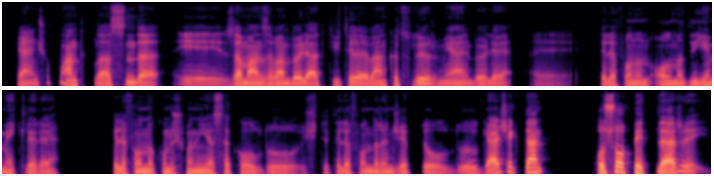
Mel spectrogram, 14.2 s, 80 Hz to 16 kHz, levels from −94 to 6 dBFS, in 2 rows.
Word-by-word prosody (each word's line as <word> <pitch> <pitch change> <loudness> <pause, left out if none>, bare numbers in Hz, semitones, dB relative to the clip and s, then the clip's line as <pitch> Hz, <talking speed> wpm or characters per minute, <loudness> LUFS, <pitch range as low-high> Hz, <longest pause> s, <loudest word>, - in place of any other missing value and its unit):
Yani, - - -4
çok 245 -5 -22
mantıklı 165 -9 -2
aslında. 125 +3 -1 0.2
Eee, 105 -2 -8
zaman 115 0 +2
zaman 115 0 0
böyle 115 0 +3
aktivitelere 110 0 -2
ben 110 0 -1
katılıyorum. 105 -6 -3
Yani, 90 0 -4
böyle, 90 -1 -4 0.2
eee, - - -19 0.4
telefonun 95 0 -3
olmadığı 100 0 -4
yemeklere, 95 0 -4 0.5
telefonla 105 -1 0
konuşmanın 100 +1 -3
yasak 100 0 -3
olduğu, 90 -2 -6
işte, 100 - -17
telefonların 95 -1 -3
cepte 95 +1 -6
olduğu. 95 +8 -5
Gerçekten 185 +3 +5 0.5
o 135 - +8
sohbetler, 160 - +7
100 Hz, 120 wpm, -23 LUFS, 95-115 Hz, 0.5 s, o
